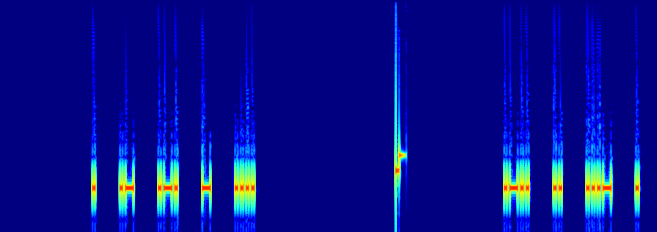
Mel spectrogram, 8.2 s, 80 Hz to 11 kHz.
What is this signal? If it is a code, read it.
Morse code, heard as a keyed tone, about 36 wpm, spaced as for 20 wpm, 700 Hz. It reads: EARTH LIVE
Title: 3x Character Spacing - Top 200 Words - 35wpm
